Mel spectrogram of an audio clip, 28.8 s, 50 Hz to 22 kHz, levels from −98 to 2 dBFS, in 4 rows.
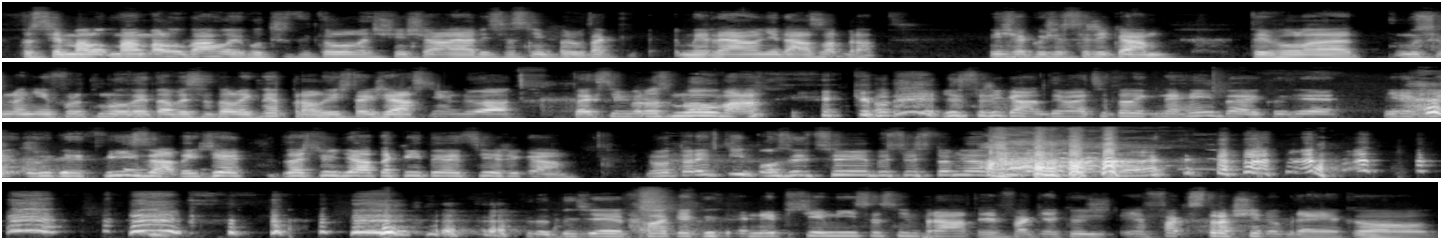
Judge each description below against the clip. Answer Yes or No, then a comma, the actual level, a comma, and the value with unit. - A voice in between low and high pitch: Yes, medium, 150 Hz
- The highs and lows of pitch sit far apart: Yes, wide, 6.1 semitones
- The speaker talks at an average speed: No, fast, 200 wpm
